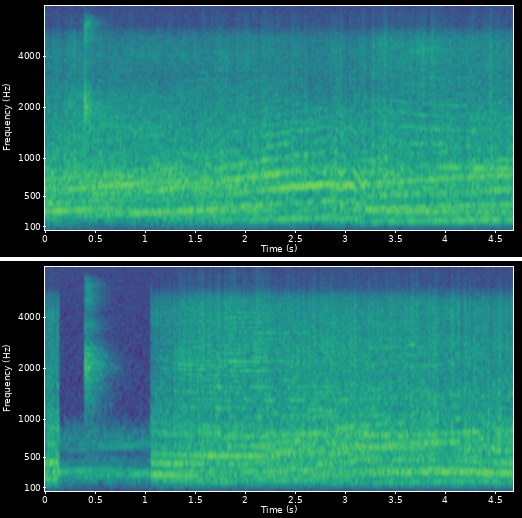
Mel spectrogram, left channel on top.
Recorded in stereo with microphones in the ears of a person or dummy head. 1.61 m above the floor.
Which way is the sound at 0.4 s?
35° left (ahead or behind).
